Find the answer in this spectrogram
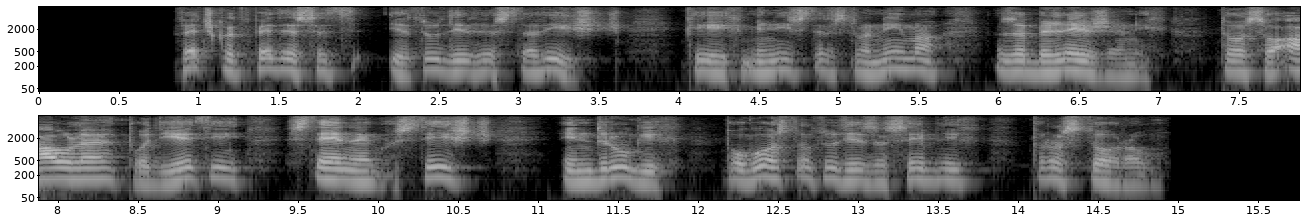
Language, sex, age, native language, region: Slovenian, male, 60+, Slovenian, Savinja region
